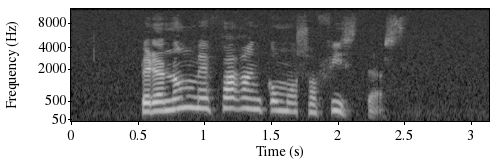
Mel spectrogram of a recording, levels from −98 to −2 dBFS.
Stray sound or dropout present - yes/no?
no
